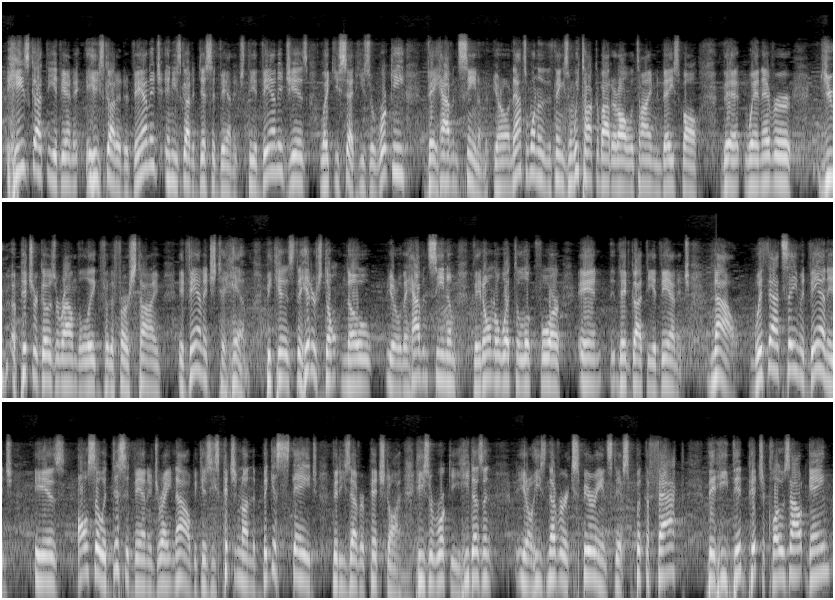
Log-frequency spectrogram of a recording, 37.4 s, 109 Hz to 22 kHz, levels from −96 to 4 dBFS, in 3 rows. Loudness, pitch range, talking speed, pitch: -17 LUFS, 155-190 Hz, 205 wpm, 170 Hz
